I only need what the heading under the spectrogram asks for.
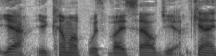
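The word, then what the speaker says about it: veisalgia: cursed and dreaded hangover visalgia yeah is that the correct pronunciation that's how I took it that's the medical medical name for hangover is visalgia yeah and it comes from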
